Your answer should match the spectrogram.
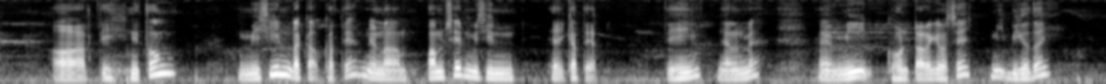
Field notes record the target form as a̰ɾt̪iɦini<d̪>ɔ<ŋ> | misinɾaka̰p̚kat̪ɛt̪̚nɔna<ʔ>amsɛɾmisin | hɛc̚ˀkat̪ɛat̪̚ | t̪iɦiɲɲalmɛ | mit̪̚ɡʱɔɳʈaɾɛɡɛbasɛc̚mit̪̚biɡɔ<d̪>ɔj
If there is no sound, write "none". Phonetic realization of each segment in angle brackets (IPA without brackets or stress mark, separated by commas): t̪, ŋ, p, d̪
